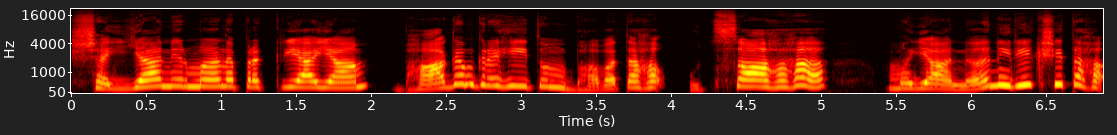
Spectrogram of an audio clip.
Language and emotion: Sanskrit, surprised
